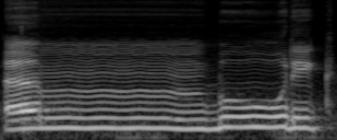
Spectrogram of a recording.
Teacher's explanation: اس نون ساکن کے بدلے میں ہم اس میم کا تلفظ کرتے ہیں، یہ ہوتا ہے اقلاب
